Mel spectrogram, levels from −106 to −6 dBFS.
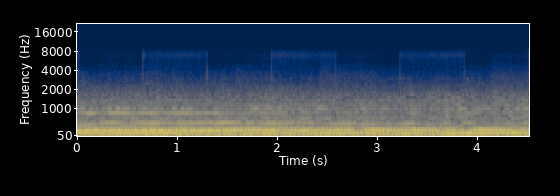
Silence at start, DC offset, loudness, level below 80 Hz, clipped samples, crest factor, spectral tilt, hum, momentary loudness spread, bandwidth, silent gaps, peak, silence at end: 0 s; under 0.1%; -29 LUFS; -40 dBFS; under 0.1%; 10 dB; -13.5 dB/octave; none; 3 LU; 2.4 kHz; none; -16 dBFS; 0 s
